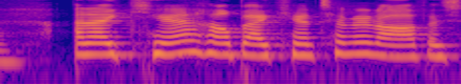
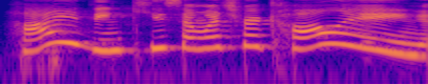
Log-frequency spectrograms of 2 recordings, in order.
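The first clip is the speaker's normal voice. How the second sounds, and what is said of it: Higher-pitched phone voice. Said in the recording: “phone voice ... It's just a voice that automatically comes on when I answer the damn phone ... it gets more high than if I'm talking like right now ... That's the voice”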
